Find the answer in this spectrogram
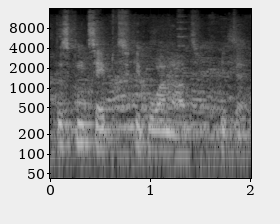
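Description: A man's voice: fairly low pitch, normal speed. A middle-aged man, the producer, formally introducing the speakers at a press conference, with some fillers. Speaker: producer and moderator. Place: ornate café room with audience. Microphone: table microphone. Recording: room with a loud crowd.

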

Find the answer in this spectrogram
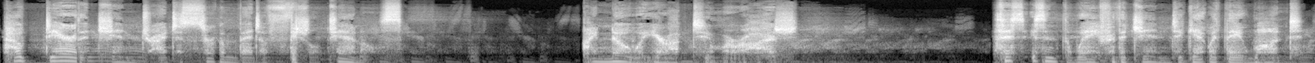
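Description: An actress playing a cold, ruthless female assassin in a video game, speaking in a breathy, menacing, self-assured way with clipped phrases. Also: very deep voice, expressive, slow, long pauses, bright, forceful tone, heavily acted. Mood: stern, threatening. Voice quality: breathy, whispery. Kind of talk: video game character voice lines.

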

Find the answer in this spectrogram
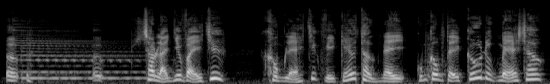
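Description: An earnest young violinist. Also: male voice, sits high, very animated, a little fast, faint music behind. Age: young adult. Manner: earnest, polite. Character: devoted young male violinist.

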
